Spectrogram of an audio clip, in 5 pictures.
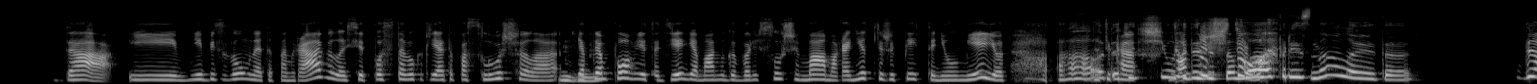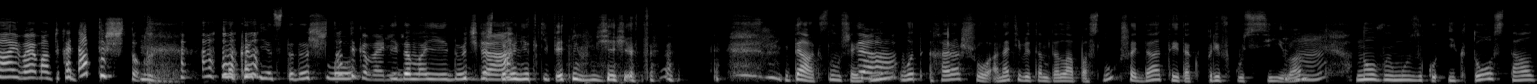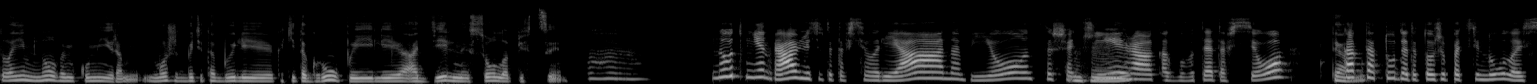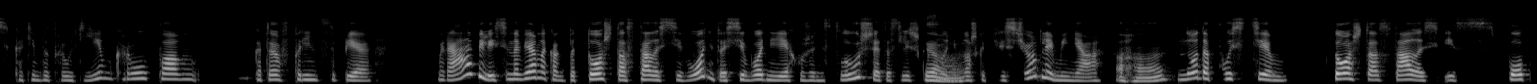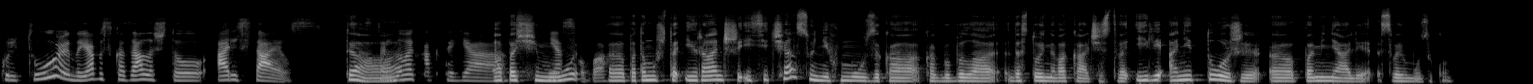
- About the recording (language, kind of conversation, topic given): Russian, podcast, Как меняются твои музыкальные вкусы с возрастом?
- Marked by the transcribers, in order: other noise; surprised: "А а, да ты чё? Ты даже сама признала это?"; chuckle; tapping; chuckle; laugh; laughing while speaking: "Ранетки не умеют"; other background noise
